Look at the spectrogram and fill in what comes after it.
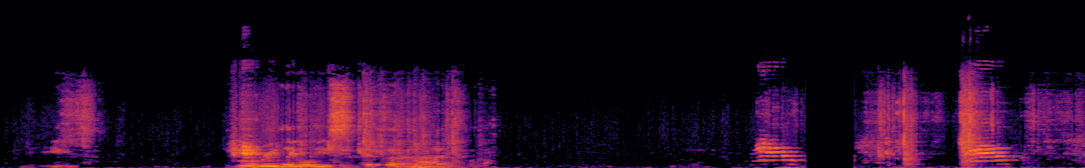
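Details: Domestic cat meowing indoors: after several seconds of human talking, two clear, tonal meows ring out, the second drawn out and slightly falling, with a short gap between them and quiet room sound around them.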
